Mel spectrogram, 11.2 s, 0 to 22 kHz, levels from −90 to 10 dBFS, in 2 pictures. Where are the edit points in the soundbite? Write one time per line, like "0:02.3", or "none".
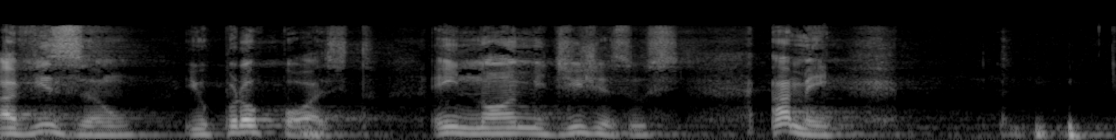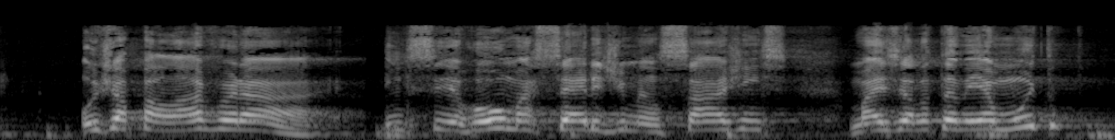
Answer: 0:07.4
